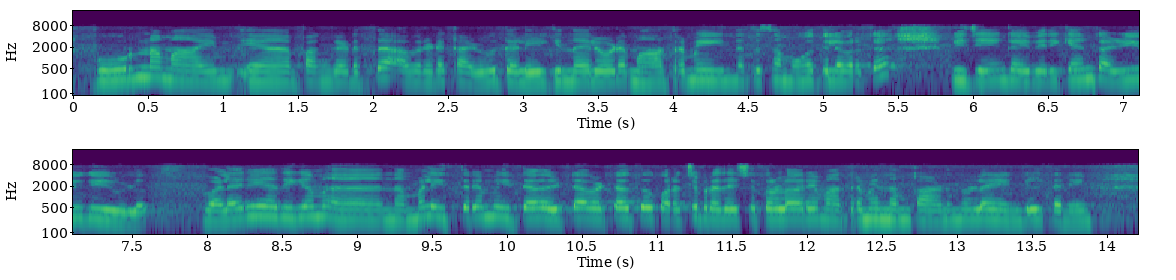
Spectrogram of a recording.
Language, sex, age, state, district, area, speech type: Malayalam, female, 30-45, Kerala, Kollam, rural, spontaneous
